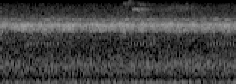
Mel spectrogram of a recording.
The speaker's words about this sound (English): Oh, I hear a croak. You're right. I think that was the cricket.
